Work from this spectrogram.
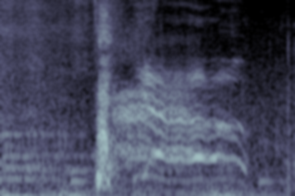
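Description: A video-game dog in Menace From the Deep attacks with a sharp yelp-like impact, followed by a drawn-out whining bark that slowly falls away, heard over quiet background game music.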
